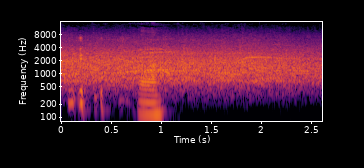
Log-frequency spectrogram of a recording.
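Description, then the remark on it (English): A steady burst of applause from a small group, dense and continuous, with a brief voiced whoop rising over the clapping near the start before it carries on evenly. “A little late, but some applause for Rachel.”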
